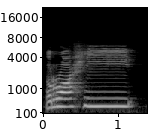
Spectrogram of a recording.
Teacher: 2 temps pour le ya parce que c'est un mad tabi'i, mad naturel. D'accord? Donc 2 temps.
